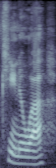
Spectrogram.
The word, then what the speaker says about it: quinoa: many monikers okay he taught me how to pronounce kinoa but more importantly how to cook it so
